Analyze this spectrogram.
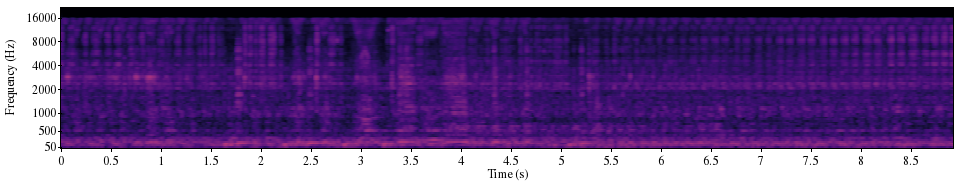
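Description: Prusa i3 MK3S 3D printer mid-print: its stepper motors whirr in constantly shifting tones as the print head moves back and forth, over a steady high hum.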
